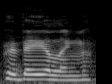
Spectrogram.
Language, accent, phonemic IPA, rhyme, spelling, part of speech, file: English, US, /pɹɪˈveɪ.lɪŋ/, -eɪlɪŋ, prevailing, adjective / verb, En-us-prevailing.ogg
- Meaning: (adjective) 1. Predominant; of greatest force 2. Prevalent, common, widespread; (verb) present participle and gerund of prevail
